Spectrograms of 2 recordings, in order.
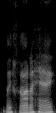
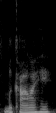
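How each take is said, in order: First: McConaughey ending in "hay", soft and low; testing pronunciation. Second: McConaughey ending in "hee", very soft and low; testing pronunciation. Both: Shown as a demonstration. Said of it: "Am I saying this wrong?".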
